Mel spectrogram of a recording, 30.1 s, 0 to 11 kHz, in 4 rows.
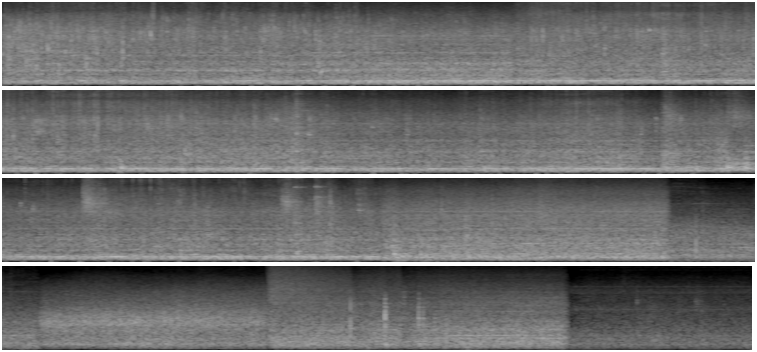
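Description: Chicken pieces deep-frying in hot oil in a wok, sizzling hard, over a steady low hum. About 22 seconds in, the sizzling cuts off abruptly and quieter kitchen noise follows.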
